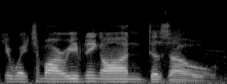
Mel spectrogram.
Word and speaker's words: DAZN: Which will be coming your way tomorrow evening on DAZN. Which rhymes with calzone.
